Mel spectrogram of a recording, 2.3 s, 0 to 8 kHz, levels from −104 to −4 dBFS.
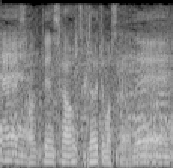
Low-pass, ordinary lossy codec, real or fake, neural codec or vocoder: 7.2 kHz; MP3, 64 kbps; fake; vocoder, 22.05 kHz, 80 mel bands, Vocos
